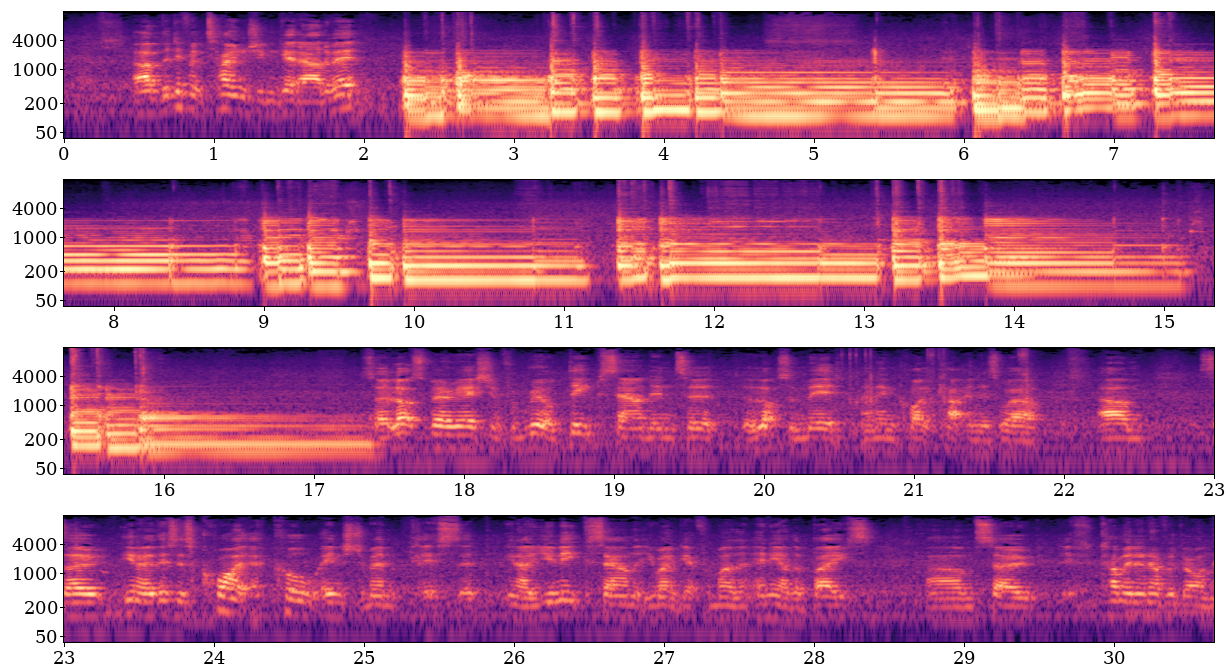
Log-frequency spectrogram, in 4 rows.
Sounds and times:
Bass guitar: 2.2s - 17.6s.

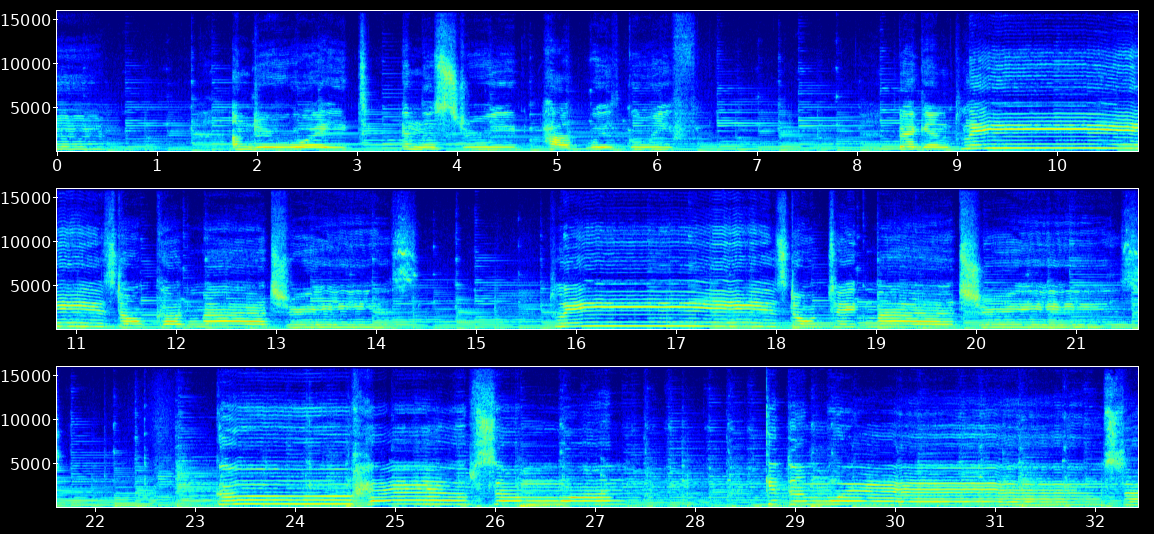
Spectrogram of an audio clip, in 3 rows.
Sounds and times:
Music: 0.0s - 32.4s
Singing: 8.4s - 14.4s, 15.8s - 21.7s, 23.2s - 27.5s, 28.6s - 32.4s.

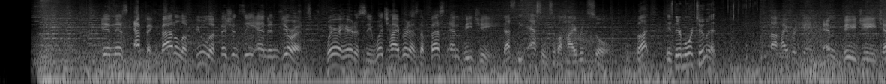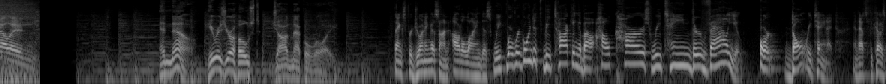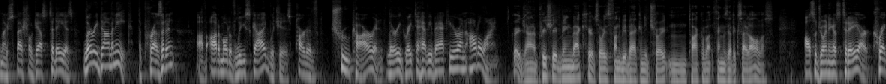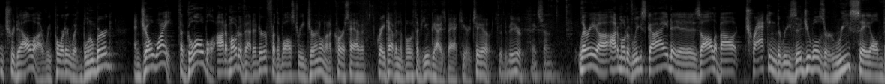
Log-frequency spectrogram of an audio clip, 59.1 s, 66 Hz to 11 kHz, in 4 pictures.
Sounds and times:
Music: 0.5s - 15.4s, 16.0s - 23.2s
Speech: 1.7s - 12.0s, 17.4s - 20.4s, 21.4s - 42.4s, 43.0s - 59.0s.

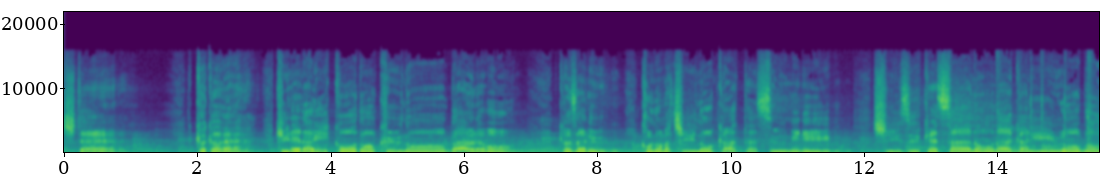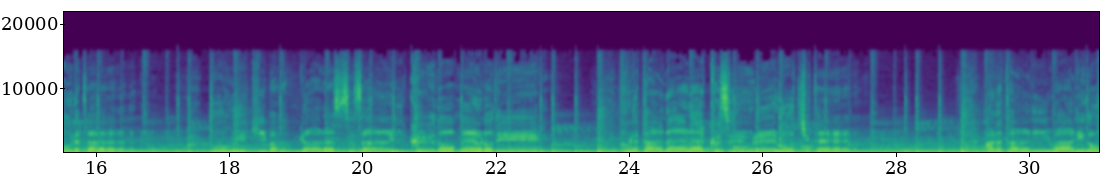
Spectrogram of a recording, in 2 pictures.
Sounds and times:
Music: 0.0s - 31.0s.

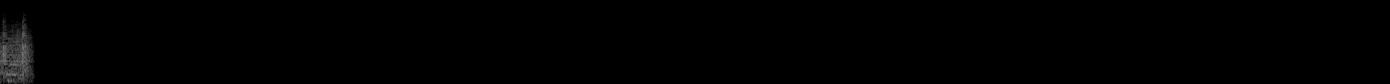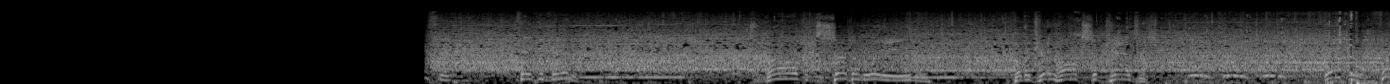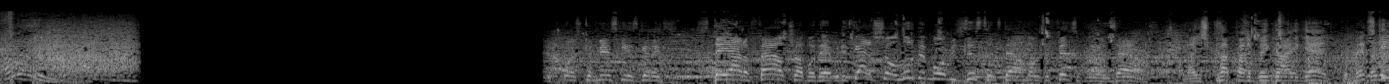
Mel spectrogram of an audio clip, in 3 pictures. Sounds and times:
Speech: 19.1s - 19.7s, 21.4s - 23.2s, 24.0s - 25.5s, 33.3s - 41.6s.

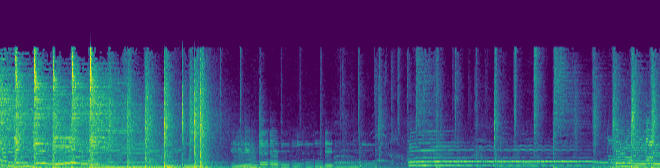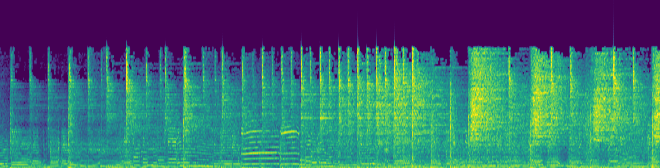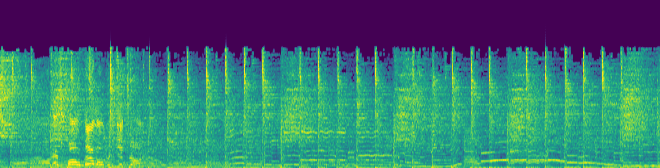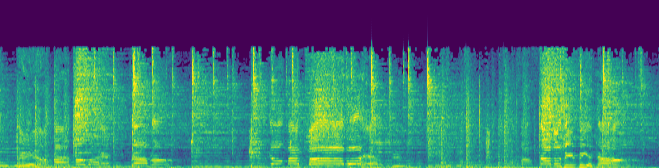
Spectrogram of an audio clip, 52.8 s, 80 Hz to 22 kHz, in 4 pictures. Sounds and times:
Jazz: 0.0s - 52.7s
Psychedelic rock: 0.0s - 52.7s.

